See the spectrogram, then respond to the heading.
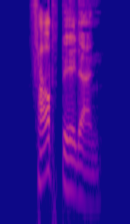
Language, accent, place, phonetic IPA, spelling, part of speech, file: German, Germany, Berlin, [ˈfaʁpˌbɪldɐn], Farbbildern, noun, De-Farbbildern.ogg
- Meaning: dative plural of Farbbild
